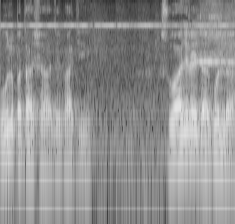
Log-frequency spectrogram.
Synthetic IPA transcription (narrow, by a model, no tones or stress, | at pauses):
uːlpət̪aːɕad͡ʑebʱaːd͡ʑiː | suaːd͡ʑɾəjd͡ʑaɡolə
